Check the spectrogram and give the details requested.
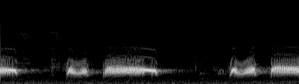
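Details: Low, hollow spotted dove coos played to lure wild doves: the tail of a long coo, then two phrases of a short wavering double note followed by a sustained steady coo.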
